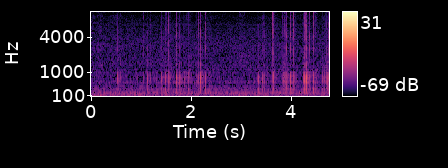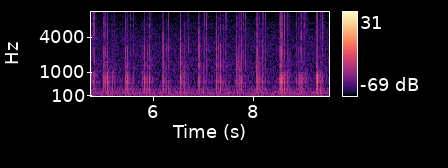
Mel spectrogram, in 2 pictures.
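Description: Fingernails scratch and tap along the steel side frame of an iPhone X held sideways, producing quiet, rapid clicks and short scratchy bursts. Each burst has a thin metallic tone near 800 Hz with bright hiss above it, and the bursts come in irregular clusters over a faint low background hum.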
